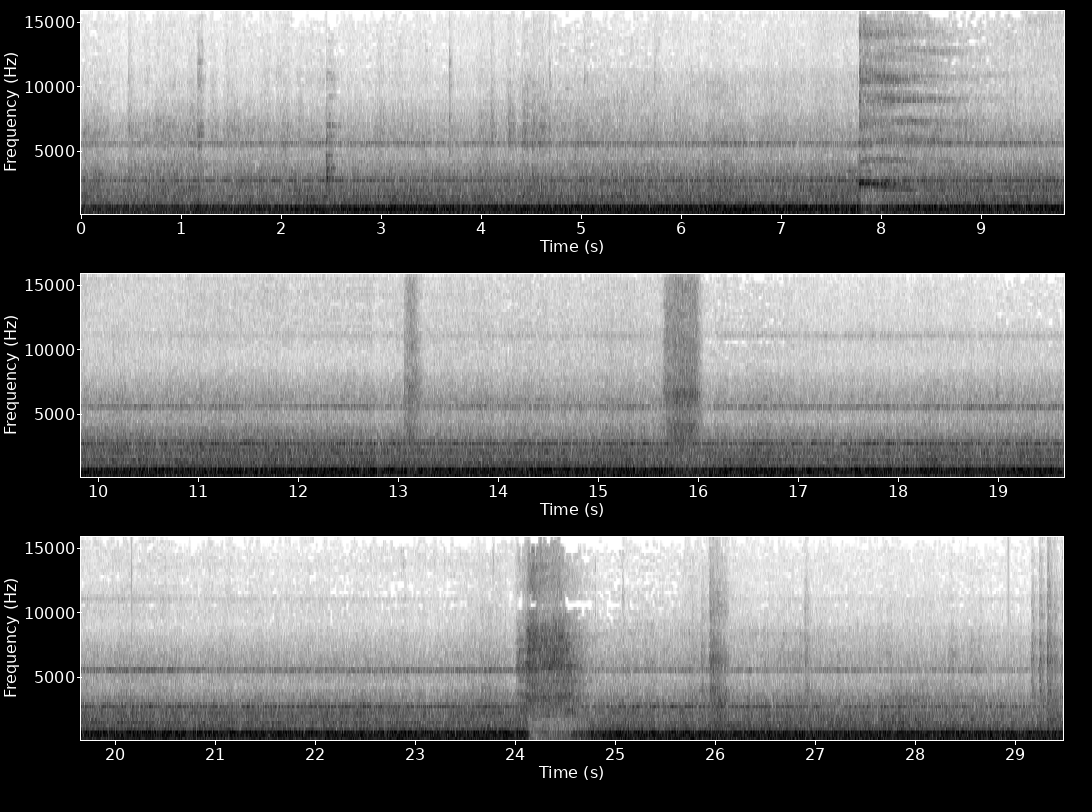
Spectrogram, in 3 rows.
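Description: Slow freight train rolling through a grade crossing: steady rumble of wheels on rail with squealing flanges. Midway the Norfolk Southern 1066, an EMD SD70ACe diesel in New York Central heritage paint, passes working in the middle of the train.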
